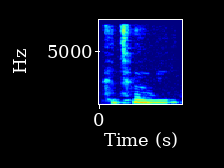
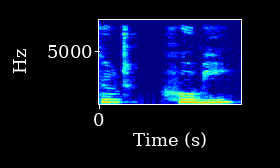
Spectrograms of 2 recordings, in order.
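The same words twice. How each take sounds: First: The name is said fast. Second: The name is said slowly.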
